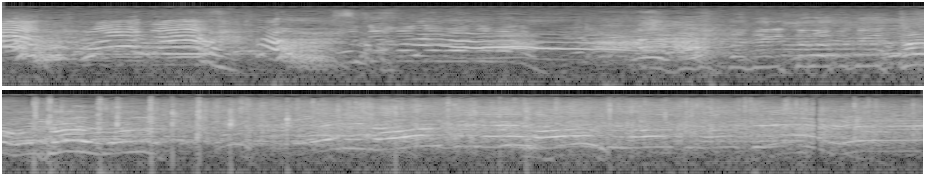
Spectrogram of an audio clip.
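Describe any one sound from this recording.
An arena crowd cheers and shouts with high-pitched voices.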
